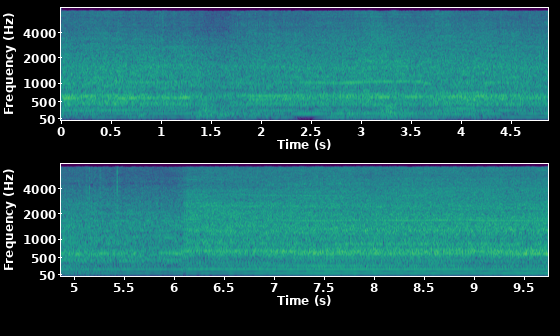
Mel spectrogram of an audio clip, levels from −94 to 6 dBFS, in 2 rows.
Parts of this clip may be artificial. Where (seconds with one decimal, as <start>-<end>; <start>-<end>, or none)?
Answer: none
